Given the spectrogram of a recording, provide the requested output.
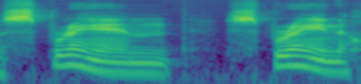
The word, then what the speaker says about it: spring: 我们知道在 s 后面呃重读的时候呢，这个清辅音一般要浊化。你像 spring。不对，要读成 spring，spring 后面轻轻的是 b b，不是 p。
